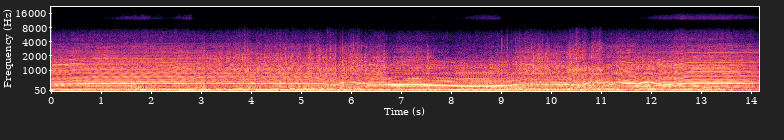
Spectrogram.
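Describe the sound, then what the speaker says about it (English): V8 race car with a Shelby flat-plane crankshaft engine, a loud, sustained high-pitched engine drone that rises and falls in pitch as it revs through gears, continuous throughout with no talking. "FX Evo entry is definitely a V8, but the sound it makes would have you think otherwise"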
